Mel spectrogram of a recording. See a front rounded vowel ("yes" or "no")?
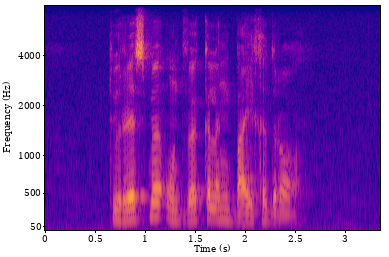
no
